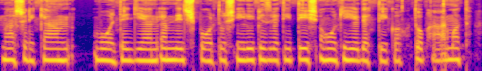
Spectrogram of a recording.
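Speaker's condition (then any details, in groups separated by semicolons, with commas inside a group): Hearing impairment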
